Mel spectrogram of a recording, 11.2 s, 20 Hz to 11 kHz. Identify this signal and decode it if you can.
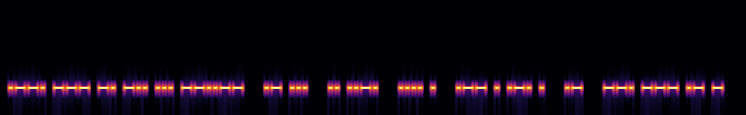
Morse code, heard as a keyed tone, about 25 wpm, 700 Hz. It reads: PONDS, AS IF HE WERE A GOAT
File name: Pinocchio / Pinocchio ch4 25 25 ik1hge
